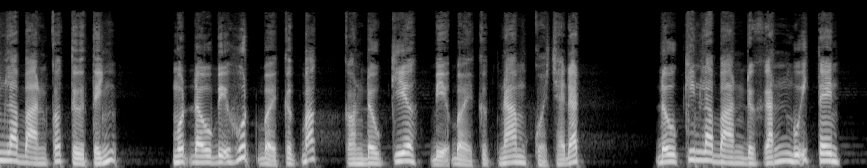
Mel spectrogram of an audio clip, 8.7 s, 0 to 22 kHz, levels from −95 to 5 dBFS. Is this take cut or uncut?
cut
